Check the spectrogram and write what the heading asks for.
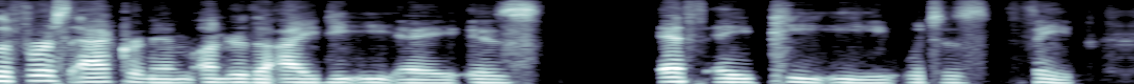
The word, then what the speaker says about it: IDEA: Most people don't refer to it as IDEA, even though it's spelled that way. So if you're trying to sound very savvy in an IEP meeting, don't say IDEA. Go with IDEA.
